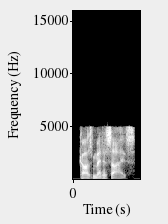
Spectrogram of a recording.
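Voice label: "cosmeticize", English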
